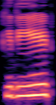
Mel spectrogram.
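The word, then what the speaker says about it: create: आई क्रिएट यहां पर इ ए को ए पढ़ रहे हैं तो क्रिएट हो जाएगा।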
